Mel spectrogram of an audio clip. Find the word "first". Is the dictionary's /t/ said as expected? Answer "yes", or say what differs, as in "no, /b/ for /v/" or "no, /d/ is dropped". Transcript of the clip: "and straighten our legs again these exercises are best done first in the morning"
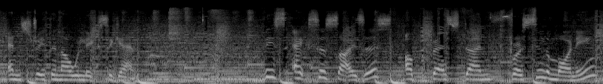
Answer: no, /t/ is dropped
